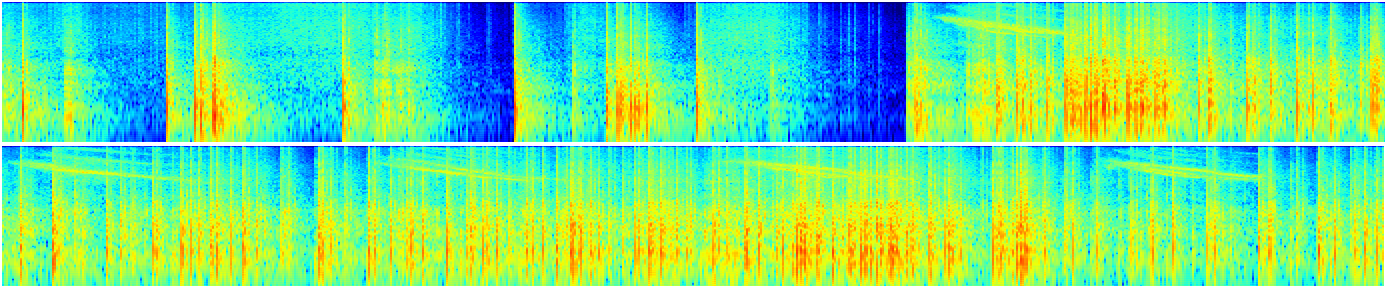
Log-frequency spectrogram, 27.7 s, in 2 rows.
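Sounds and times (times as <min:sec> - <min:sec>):
fireworks: 0:00.0 - 0:27.6.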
